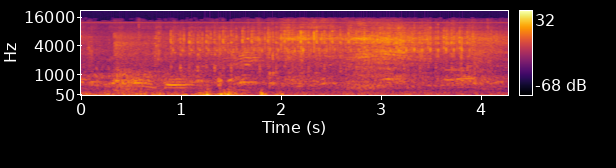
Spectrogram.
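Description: Faint distant voices talking, with a couple of low thumps from gear being handled about a second and a half in.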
